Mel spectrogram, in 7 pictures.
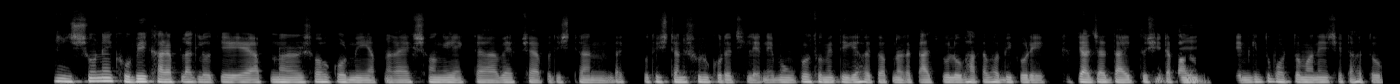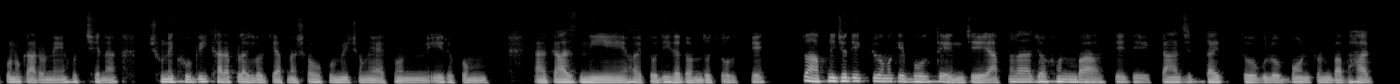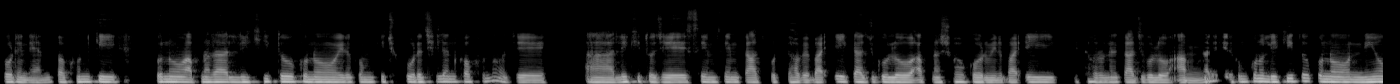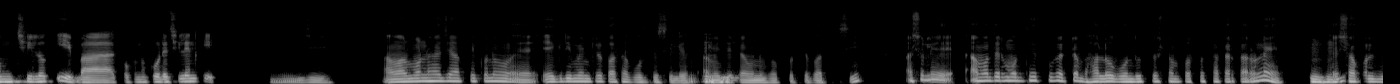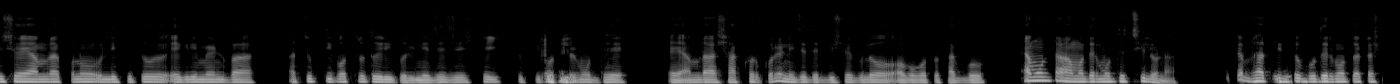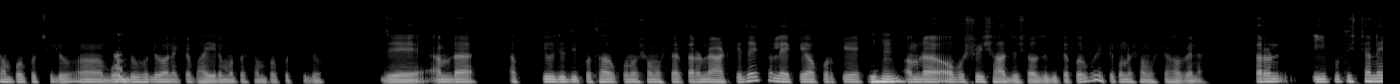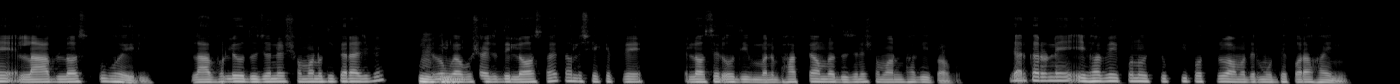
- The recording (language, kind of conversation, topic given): Bengali, advice, সহকর্মীর সঙ্গে কাজের সীমা ও দায়িত্ব কীভাবে নির্ধারণ করা উচিত?
- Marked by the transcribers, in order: "ভাগাভাগি" said as "ভাকাভাবি"; "আপনার" said as "আমনার"; in English: "এগ্রিমেন্ট"; in English: "এগ্রিমেন্ট"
